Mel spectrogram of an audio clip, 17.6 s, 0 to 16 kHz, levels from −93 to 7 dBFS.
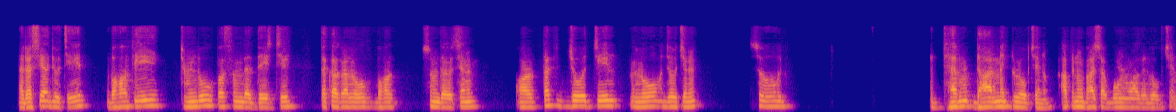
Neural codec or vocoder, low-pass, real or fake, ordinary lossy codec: codec, 16 kHz, 1.1 kbps, Voila-Tokenizer; 7.2 kHz; fake; none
